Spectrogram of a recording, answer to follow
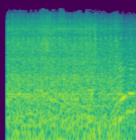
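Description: Steady, loud motor-vehicle noise with people talking in the background.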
